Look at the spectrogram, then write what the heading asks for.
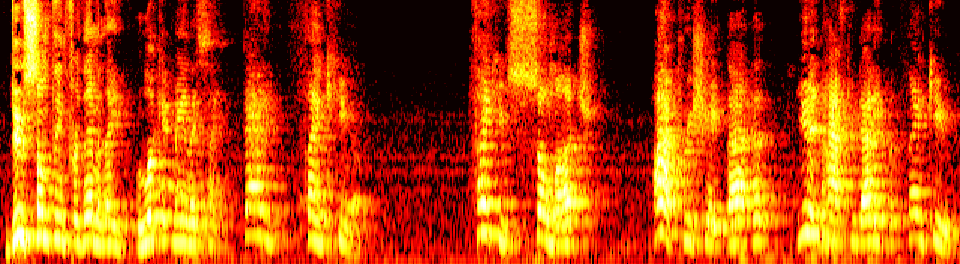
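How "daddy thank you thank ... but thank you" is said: put-on hushed, tender little-kid thank you; soft child's thanks. Child softly thanking daddy, quiet and tender.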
